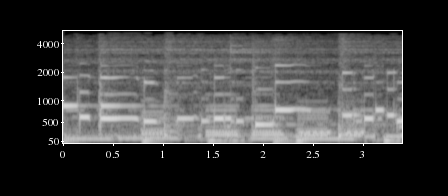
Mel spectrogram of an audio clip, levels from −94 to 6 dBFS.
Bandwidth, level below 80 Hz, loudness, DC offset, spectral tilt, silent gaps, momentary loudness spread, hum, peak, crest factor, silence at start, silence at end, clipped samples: 5.4 kHz; -28 dBFS; -15 LUFS; under 0.1%; -10 dB/octave; none; 4 LU; none; -2 dBFS; 12 dB; 0 s; 0 s; under 0.1%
